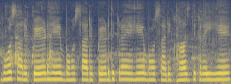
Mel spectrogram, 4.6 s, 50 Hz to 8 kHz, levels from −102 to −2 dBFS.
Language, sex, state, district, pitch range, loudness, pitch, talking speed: Hindi, female, Madhya Pradesh, Bhopal, 215-225 Hz, -15 LUFS, 220 Hz, 205 wpm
